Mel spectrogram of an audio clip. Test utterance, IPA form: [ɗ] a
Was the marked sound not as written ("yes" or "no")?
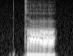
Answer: yes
